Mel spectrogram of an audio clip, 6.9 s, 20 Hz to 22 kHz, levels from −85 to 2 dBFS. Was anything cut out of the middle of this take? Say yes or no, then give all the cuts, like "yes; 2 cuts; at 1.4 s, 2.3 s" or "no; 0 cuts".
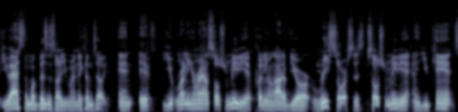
yes; 3 cuts; at 1.7 s, 2.6 s, 5.5 s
